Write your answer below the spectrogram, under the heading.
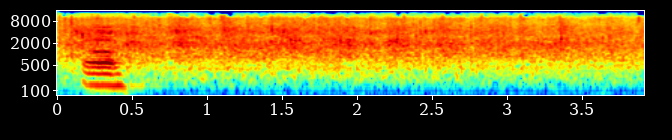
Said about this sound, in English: Based on that applause, I really do, on behalf of the president, I want to thank you all in agriculture for having borne the brunt of these retaliatory tariffs, but yet you understand the long game.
